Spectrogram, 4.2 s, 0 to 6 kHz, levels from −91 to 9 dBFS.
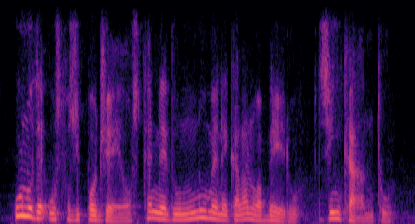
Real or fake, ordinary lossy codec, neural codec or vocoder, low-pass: real; Opus, 16 kbps; none; 5.4 kHz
